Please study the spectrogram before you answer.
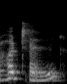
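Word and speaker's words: hôtel: a coast this is Hotel a word for hotel the H is silent Hotel H is a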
